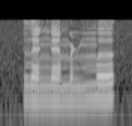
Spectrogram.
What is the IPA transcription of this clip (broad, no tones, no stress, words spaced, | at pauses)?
ðɛŋɛməɳmːə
